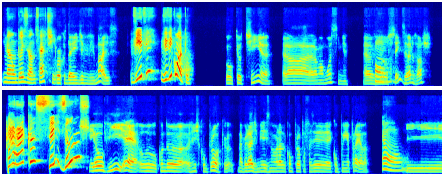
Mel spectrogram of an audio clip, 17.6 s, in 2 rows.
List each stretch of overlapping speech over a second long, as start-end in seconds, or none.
none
